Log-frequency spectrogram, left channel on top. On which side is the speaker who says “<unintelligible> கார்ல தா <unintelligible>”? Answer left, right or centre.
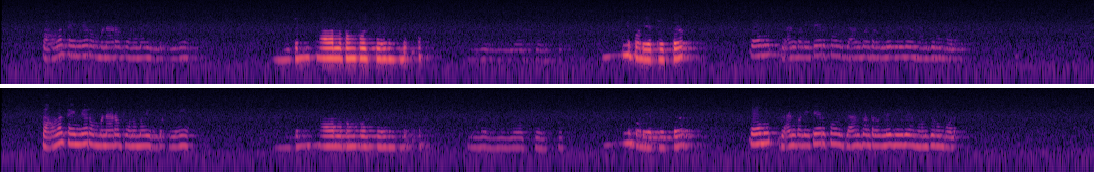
Left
